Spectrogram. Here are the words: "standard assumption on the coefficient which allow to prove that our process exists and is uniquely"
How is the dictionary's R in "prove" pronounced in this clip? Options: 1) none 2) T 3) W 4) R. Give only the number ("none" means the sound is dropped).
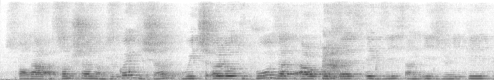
4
